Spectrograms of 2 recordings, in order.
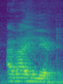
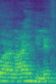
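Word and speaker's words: annihilate: prominent second word है अना लेट इसको अनाई हिलेट नहीं पढ़ेंगे एच को साइलेंट करके प्रोनाउंस करेंगे ए डबल एन आई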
